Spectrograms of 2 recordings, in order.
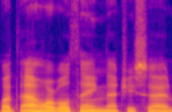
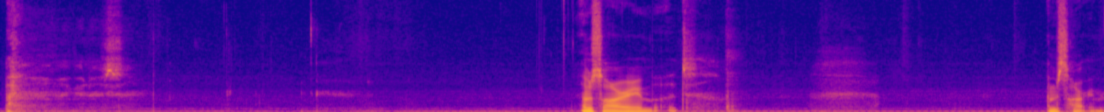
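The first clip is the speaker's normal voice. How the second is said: fighting tears, much quieter; 9 dB quieter than usual. Speaker talks about someone from two of their videos, holding back tears. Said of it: "I'm not trying to cry".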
